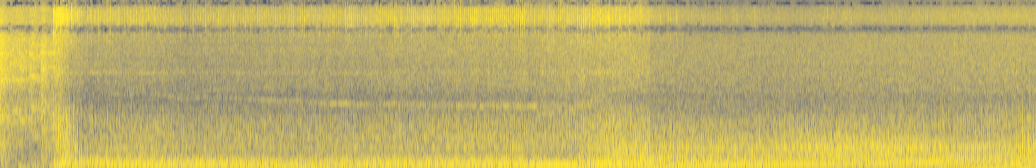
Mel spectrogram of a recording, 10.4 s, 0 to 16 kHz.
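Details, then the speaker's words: Trailblazer SS V8 being prepped for the track, new exhaust/muffler setup not yet fully welded in: fires up and holds loud revs with harsh, raspy, popping note; owner finds it too raspy and clappy, undecided on the muffler setup. "let me know what you think about that exhaust I am still not sure I didn't think I would have this much trouble deciding on an exhaust or at least a muffler setup for this truck to me it sounds a little bit too raspy a little too clappy"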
